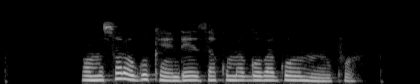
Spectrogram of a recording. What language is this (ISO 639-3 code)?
lug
